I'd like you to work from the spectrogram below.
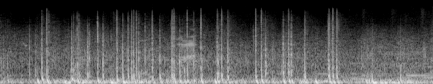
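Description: Explosions go off near a house that is in flames: a rapid, loud string of sharp bangs, pops and crackles overlapping one another, like a fireworks finale, with no pause throughout.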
